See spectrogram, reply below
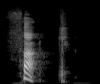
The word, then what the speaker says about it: fack: Then we have the word fuck, F-A-C-K, fuck. That means either a little compartment somewhere. There can be a fuck in a chest of drawers, a little compartment.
